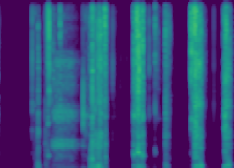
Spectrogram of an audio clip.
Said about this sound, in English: I have a piece of ice in my mouth. It sounds funny. It does.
